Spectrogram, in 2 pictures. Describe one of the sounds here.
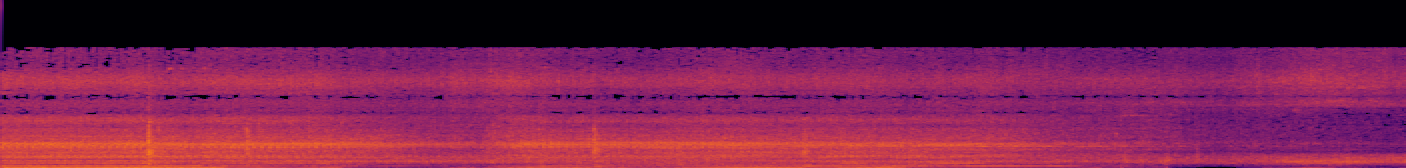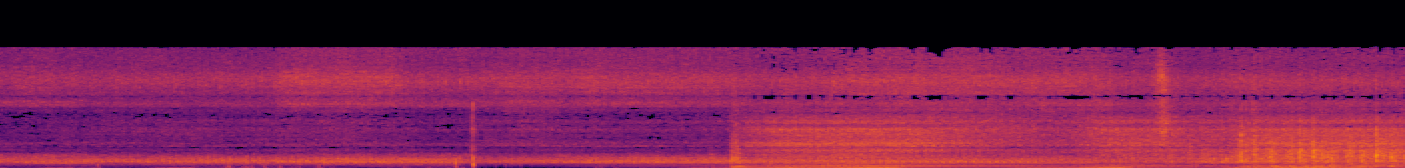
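A diesel engine of an excavator rumbles and revs up and down.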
